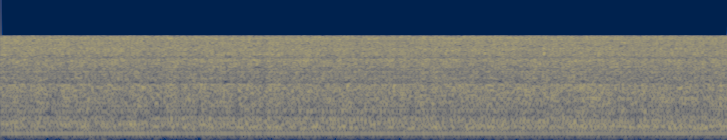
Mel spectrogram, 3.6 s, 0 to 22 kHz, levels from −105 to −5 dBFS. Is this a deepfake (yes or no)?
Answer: no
